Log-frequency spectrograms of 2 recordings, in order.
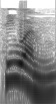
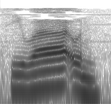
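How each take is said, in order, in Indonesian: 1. Huruf s diikuti oleh i pendek. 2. Huruf s diikuti oleh i panjang. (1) "siwan, bi kasri sin wal qasr" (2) "siwa'un bi kasri sin dengan kasra sin wal mad dan mad"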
